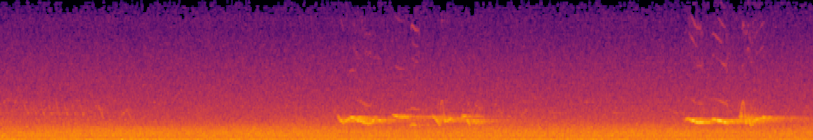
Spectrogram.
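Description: A mistle thrush gives two dry, harsh rattling calls a few seconds apart over a steady roar of wind or distant traffic.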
